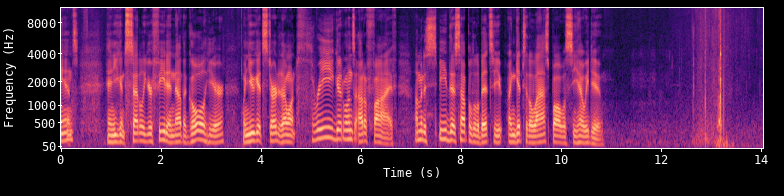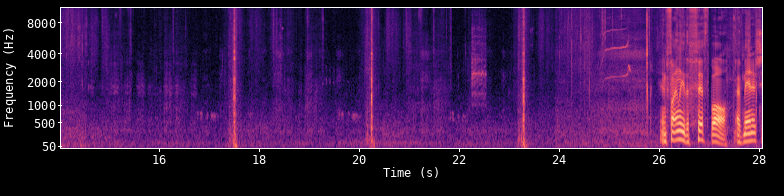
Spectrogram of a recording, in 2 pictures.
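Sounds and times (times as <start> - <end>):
club swing swoosh and sand: 12.7 - 13.8
faint bird chirp: 19.2 - 20.1, 24.8 - 25.5.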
